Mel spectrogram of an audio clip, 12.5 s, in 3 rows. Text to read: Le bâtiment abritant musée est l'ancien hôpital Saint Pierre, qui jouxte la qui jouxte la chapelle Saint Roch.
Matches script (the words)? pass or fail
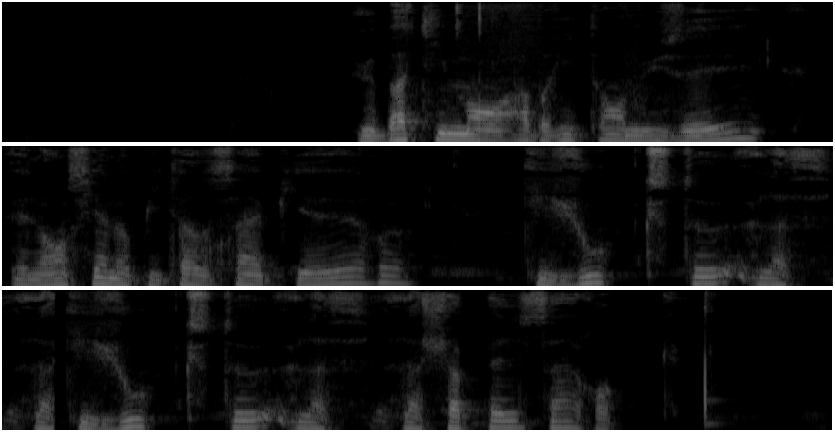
pass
